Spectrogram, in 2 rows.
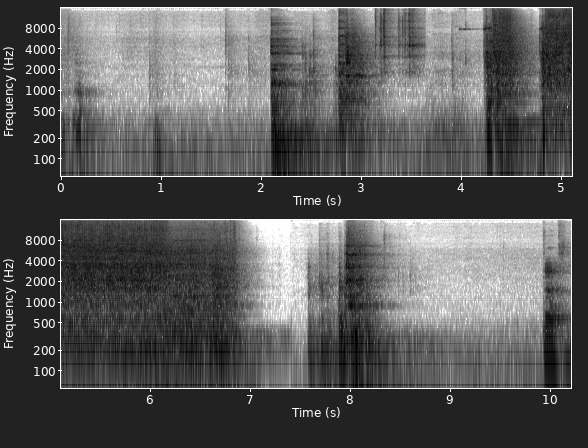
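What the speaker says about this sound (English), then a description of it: "The next thing to do is to remove this bolt." Rusty 14mm hex bolt on the lower rear shock mount of a Honda being worked loose, with bursts of tool noise and metallic creaking, then a long loud grinding stretch before quieter clicks.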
